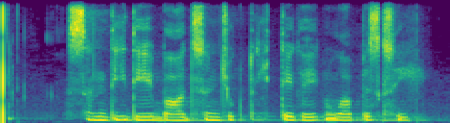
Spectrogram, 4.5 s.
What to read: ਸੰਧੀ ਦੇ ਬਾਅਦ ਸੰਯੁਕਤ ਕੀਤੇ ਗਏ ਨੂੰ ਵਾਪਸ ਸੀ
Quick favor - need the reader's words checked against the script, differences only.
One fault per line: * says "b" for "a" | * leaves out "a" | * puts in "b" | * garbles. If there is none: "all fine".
all fine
